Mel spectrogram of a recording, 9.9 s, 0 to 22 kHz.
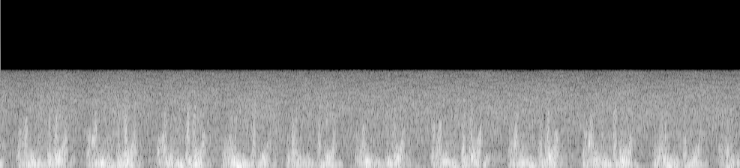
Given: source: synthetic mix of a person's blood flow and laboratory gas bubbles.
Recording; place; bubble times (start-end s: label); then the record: Doppler ultrasound of blood flow; precordium
no bubbles
From the record:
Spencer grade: 0 (complete lack of bubble signals)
